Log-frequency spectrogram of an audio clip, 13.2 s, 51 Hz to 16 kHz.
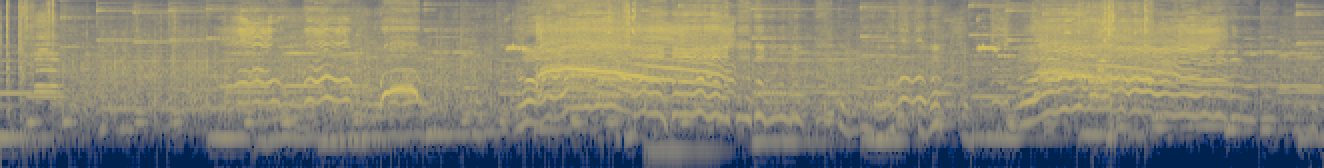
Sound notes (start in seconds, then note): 5.2 screaming; 7.0 moaning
